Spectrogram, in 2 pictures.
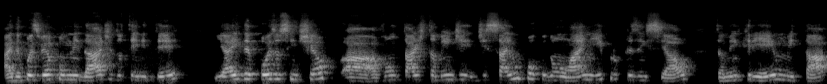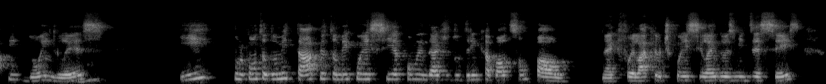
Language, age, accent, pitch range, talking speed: Portuguese, 20-39, Brazilian, 170-240 Hz, 215 wpm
